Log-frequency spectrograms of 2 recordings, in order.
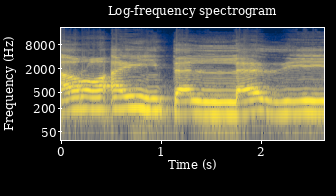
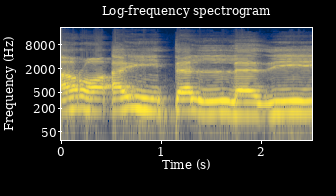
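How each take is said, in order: Both takes have the same delivery.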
